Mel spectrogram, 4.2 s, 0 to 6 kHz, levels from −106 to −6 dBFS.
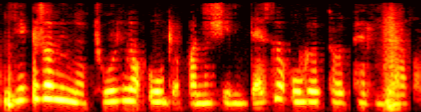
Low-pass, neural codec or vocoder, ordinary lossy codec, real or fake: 5.4 kHz; codec, 16 kHz in and 24 kHz out, 1.1 kbps, FireRedTTS-2 codec; AAC, 24 kbps; fake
